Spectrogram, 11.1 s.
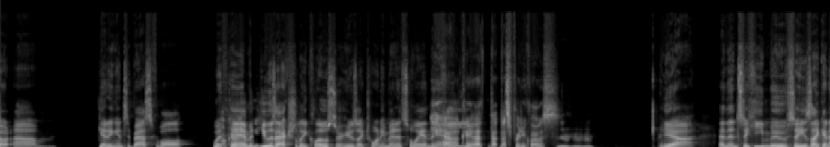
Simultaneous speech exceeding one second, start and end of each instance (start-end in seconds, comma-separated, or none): none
